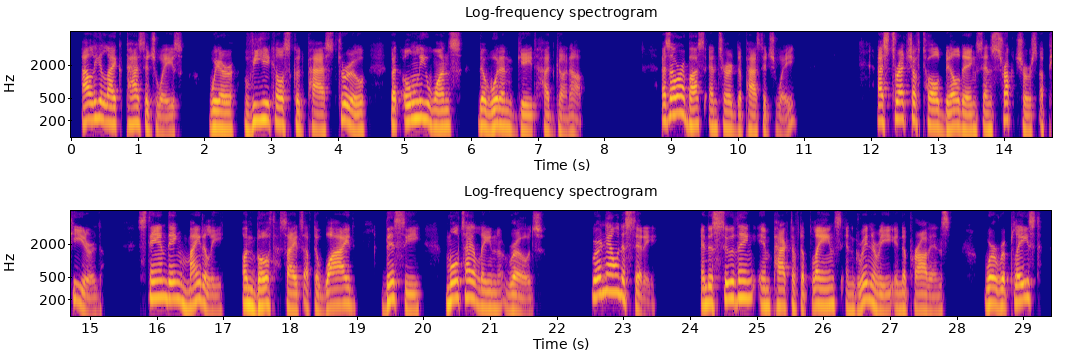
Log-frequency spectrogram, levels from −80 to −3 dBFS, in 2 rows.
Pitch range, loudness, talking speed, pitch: 135-195 Hz, -19 LUFS, 125 wpm, 155 Hz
